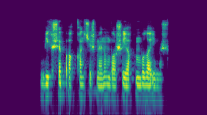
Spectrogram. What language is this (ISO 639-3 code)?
tat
